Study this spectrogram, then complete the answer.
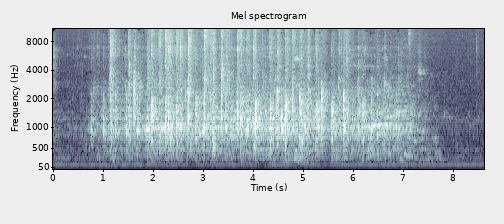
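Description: A large crowd applauds steadily, then fades.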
